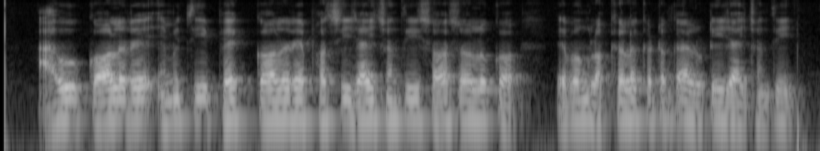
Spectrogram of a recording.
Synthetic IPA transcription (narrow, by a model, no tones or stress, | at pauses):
a̰wkɔlɾeʔḛmit̪ipʰekːɔlɾepʰɔsid͡ʒajt͡ʃʰɔnt̪isɔɦɔsɔlokɔ | ḛbɔŋlɔkʰːjɔlɔkʰjɔʈɔŋkaluʈid͡ʒajt͡ʃʰɔnt̪i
